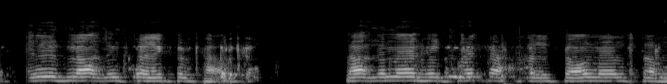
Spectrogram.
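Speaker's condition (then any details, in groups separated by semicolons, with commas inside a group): Traumatic brain injury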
